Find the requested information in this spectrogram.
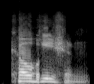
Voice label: "cohesion", American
